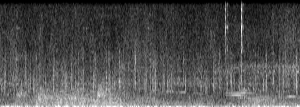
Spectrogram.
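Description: Muskets fire in rough volleys in the distance.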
